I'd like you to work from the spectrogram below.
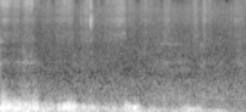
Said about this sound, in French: c'est qu'il y a un peu de vent, attendez.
